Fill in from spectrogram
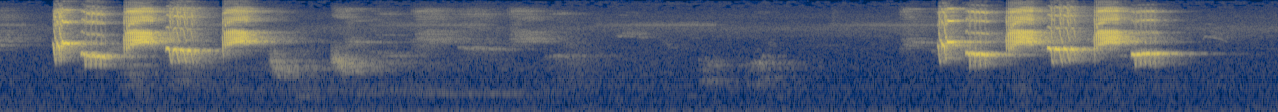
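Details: Pied myna call: a string of harsh, buzzy notes trailing into softer scratchy ones, then after a pause another burst of four or five rasping notes.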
